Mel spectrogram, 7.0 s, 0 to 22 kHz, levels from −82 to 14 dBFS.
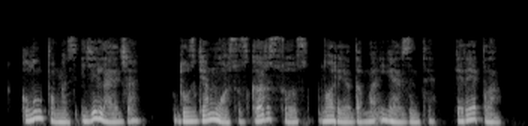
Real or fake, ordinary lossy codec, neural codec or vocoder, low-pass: fake; MP3, 32 kbps; codec, 16 kHz, 8 kbps, FreqCodec, smaller model; 7.2 kHz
